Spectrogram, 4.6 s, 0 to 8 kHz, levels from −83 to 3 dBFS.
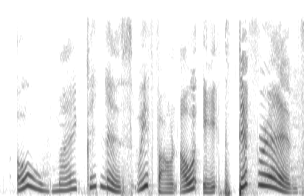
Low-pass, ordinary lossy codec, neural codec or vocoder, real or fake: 7.2 kHz; AAC, 32 kbps; none; real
